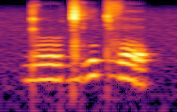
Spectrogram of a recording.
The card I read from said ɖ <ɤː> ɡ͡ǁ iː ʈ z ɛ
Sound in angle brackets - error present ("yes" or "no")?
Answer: no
